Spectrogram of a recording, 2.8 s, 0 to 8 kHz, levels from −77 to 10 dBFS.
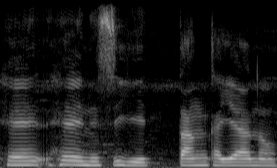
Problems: background sounds at intervals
